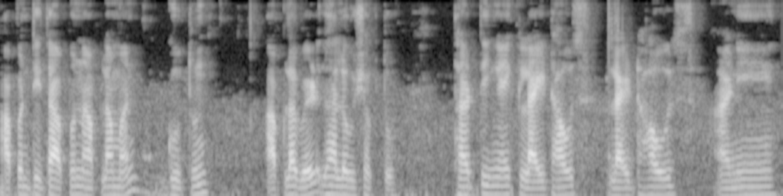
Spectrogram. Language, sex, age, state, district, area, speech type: Marathi, male, 18-30, Maharashtra, Nagpur, urban, spontaneous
